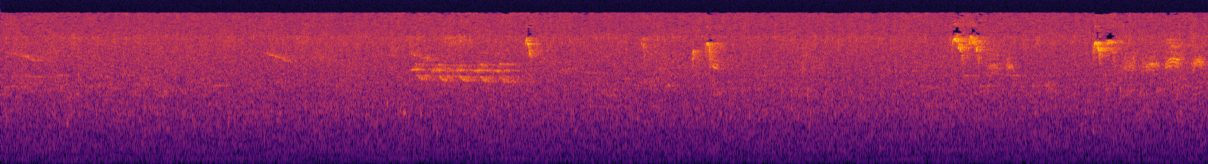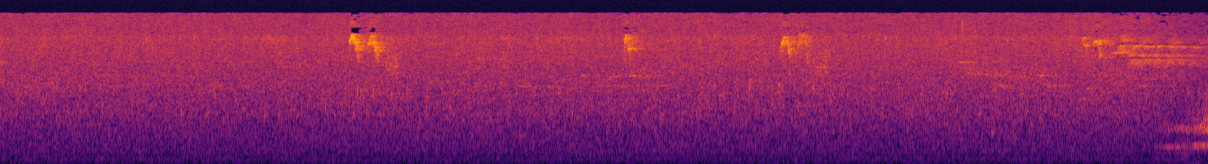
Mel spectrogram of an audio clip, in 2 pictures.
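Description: Forest ambience: a steady soft hiss of outdoor background with short high bird chirps every few seconds and a brief bird trill about four seconds in.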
